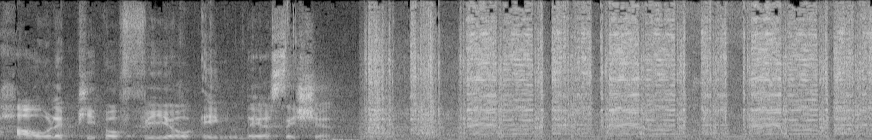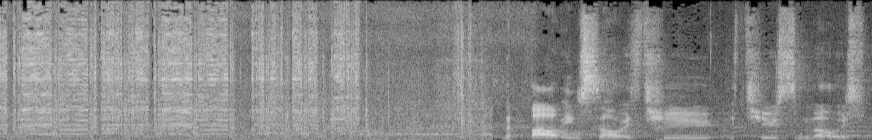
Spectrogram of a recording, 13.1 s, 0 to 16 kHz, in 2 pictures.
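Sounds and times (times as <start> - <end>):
ticket printer clatter: 2.7 - 10.3.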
